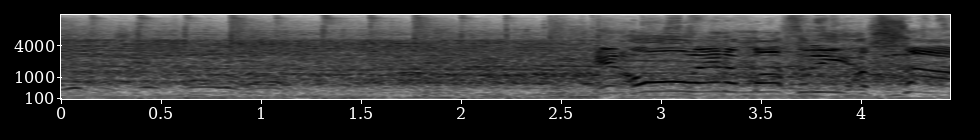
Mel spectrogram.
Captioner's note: crowd cheering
